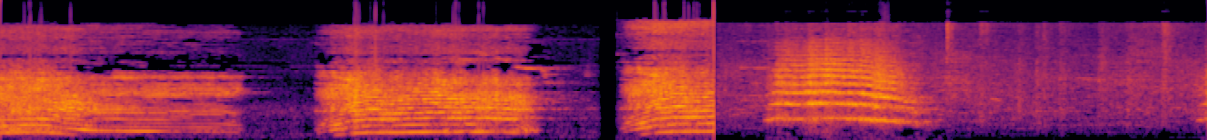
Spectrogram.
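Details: Large animal giving deep, drawn-out, moo-like bellows: three rich, harmonic calls of about two seconds each with brief silent gaps, then a higher, fading call trailing off into quiet.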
